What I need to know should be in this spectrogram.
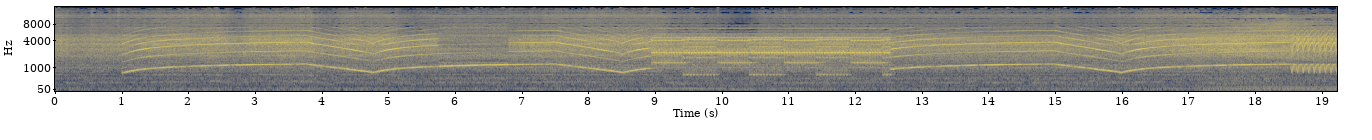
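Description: A siren wails, rising and falling, then switches to a fast yelp for a few seconds.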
